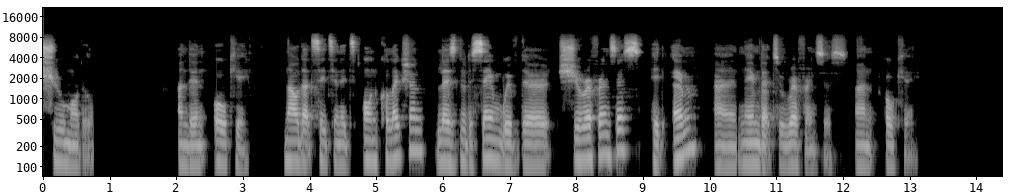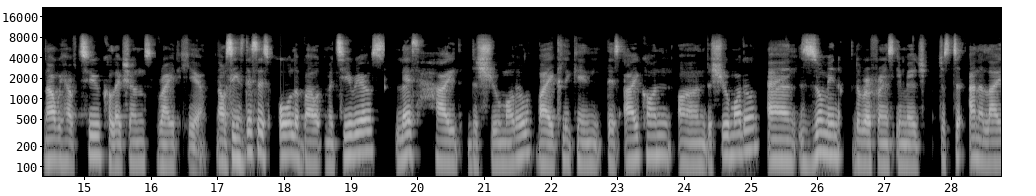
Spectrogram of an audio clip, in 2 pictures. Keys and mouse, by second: 0.7 BackSpace, 4.8-6.1 middle drag, 6.4 click, 8.0 shift+click, 9.7 m, 11.9-24.8 middle drag, 24.8 click, 25.1-28.7 middle drag.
